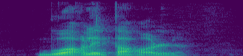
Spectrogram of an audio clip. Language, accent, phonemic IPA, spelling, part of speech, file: French, France, /bwaʁ le pa.ʁɔl/, boire les paroles, verb, LL-Q150 (fra)-boire les paroles.wav
- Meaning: to lap up everything said by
